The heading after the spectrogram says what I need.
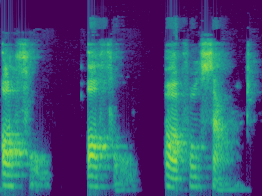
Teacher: esse awful se escreve com aw, mas tem um som de um o com acento agudo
